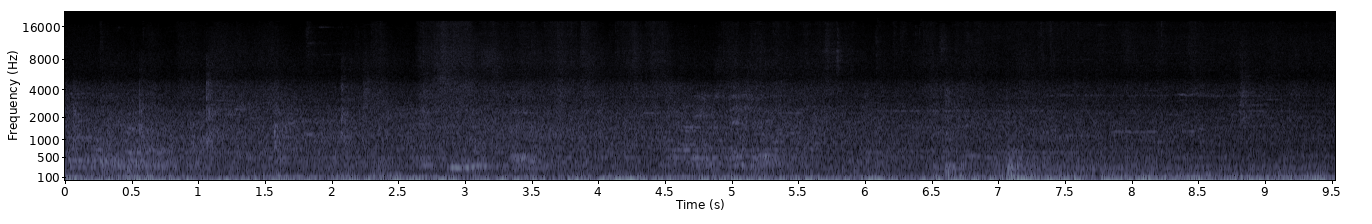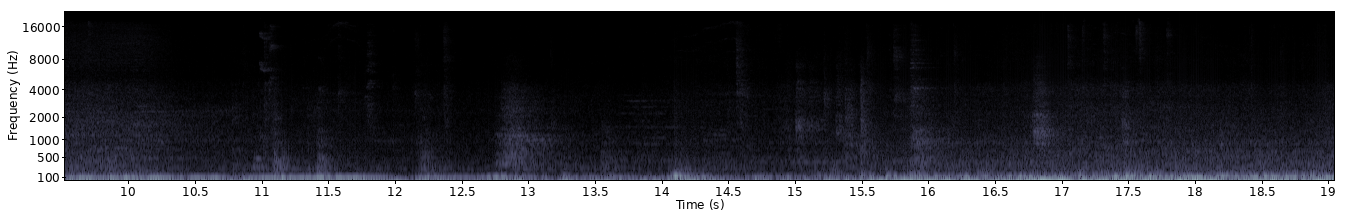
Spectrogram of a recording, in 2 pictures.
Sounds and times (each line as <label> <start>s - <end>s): station elevator 0.0s - 19.0s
